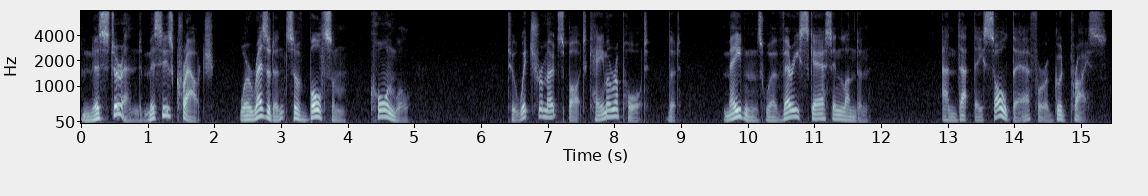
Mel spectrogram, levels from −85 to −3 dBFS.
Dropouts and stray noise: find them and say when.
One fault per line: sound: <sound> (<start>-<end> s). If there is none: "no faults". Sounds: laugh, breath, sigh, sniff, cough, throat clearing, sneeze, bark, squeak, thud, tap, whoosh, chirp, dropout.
no faults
